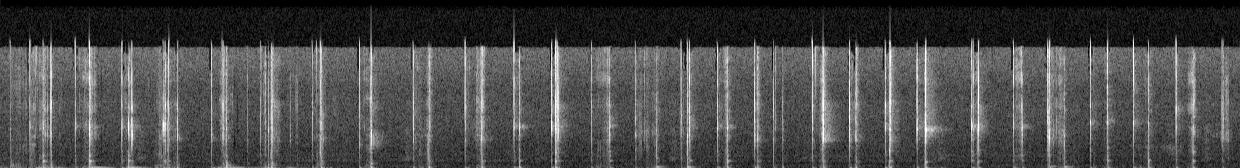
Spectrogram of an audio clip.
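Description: Long acrylic nails scratch and flick the woody scales of a large, dry, open brown pine cone held in front of the mic. A rapid, uneven series of sharp, dry, bright clicks and ticks follows, each dying instantly with no ring, over a faint low hum during the first couple of seconds.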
